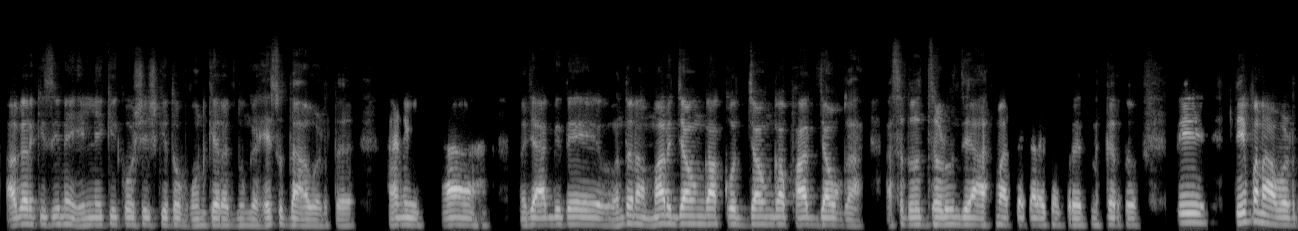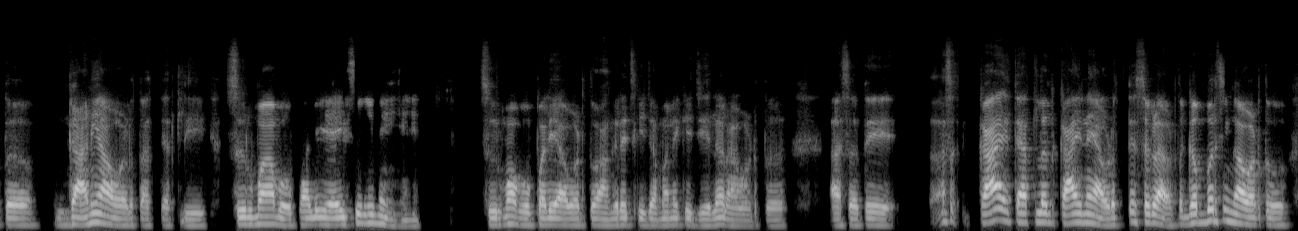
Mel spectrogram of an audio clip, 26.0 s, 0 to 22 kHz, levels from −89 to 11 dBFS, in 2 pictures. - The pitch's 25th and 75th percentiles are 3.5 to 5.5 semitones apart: No, average, 2.7 semitones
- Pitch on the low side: Yes, low, 120 Hz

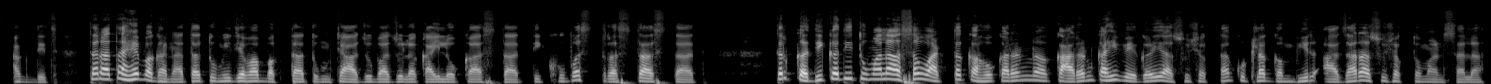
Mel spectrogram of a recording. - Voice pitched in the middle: Yes, medium, 145 Hz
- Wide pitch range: Yes, wide, 6.8 semitones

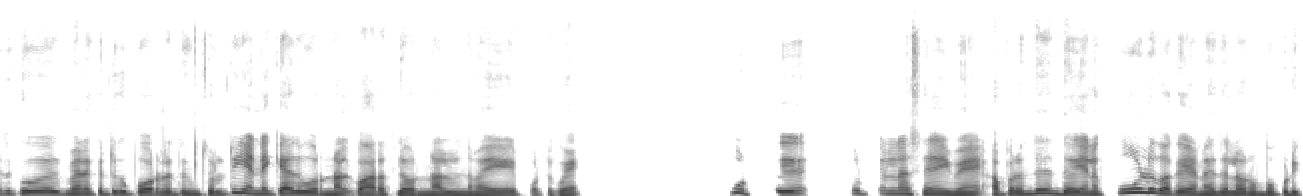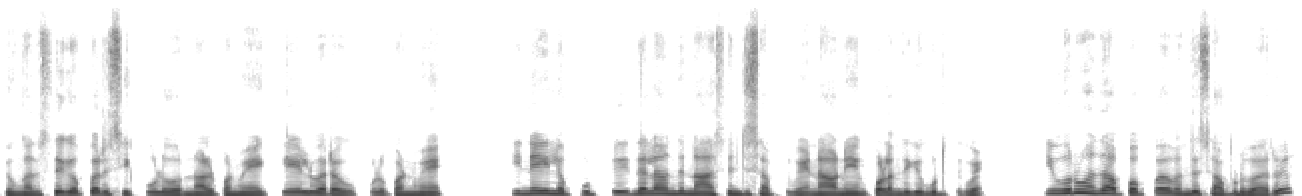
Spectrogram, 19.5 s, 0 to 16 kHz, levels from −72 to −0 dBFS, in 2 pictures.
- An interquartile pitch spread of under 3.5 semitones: Yes, average, 3.1 semitones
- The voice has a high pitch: Yes, high, 200 Hz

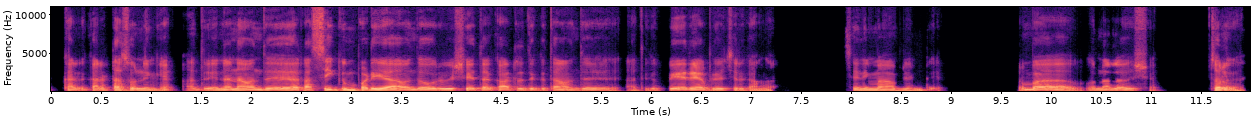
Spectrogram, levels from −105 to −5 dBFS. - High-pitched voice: No, low, 100 Hz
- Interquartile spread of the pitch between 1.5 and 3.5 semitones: No, average, 3.9 semitones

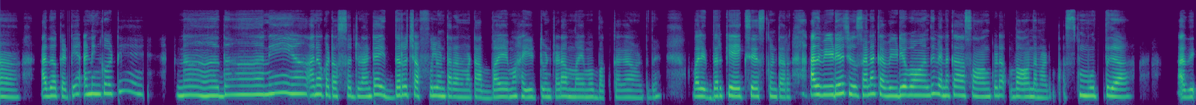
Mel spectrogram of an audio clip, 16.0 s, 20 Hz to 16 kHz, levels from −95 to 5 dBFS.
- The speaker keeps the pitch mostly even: No, average, 3.5 semitones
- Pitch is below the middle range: No, very high, 250 Hz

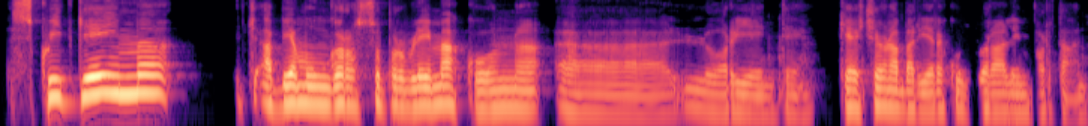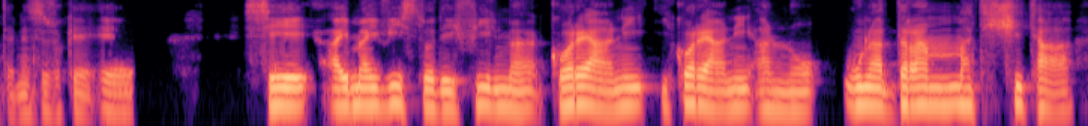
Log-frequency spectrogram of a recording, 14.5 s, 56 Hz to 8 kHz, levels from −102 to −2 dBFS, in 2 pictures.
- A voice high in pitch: No, low, 120 Hz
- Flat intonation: No, average, 3.8 semitones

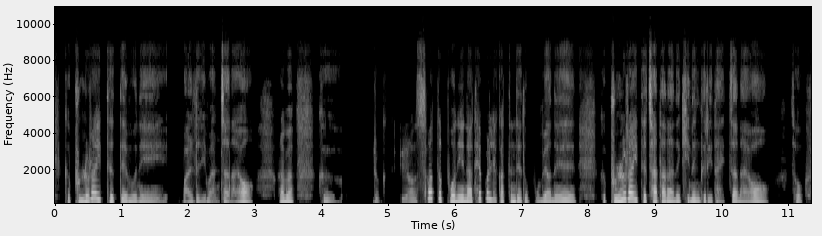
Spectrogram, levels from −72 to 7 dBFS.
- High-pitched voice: Yes, high, 195 Hz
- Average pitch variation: No, wide, 6.0 semitones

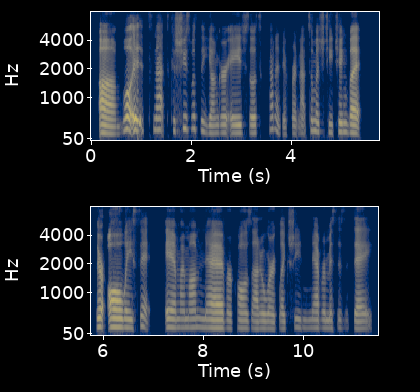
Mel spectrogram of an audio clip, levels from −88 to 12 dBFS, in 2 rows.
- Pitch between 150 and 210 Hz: Yes, medium, 185 Hz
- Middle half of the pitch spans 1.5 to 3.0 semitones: Yes, narrow, 2.5 semitones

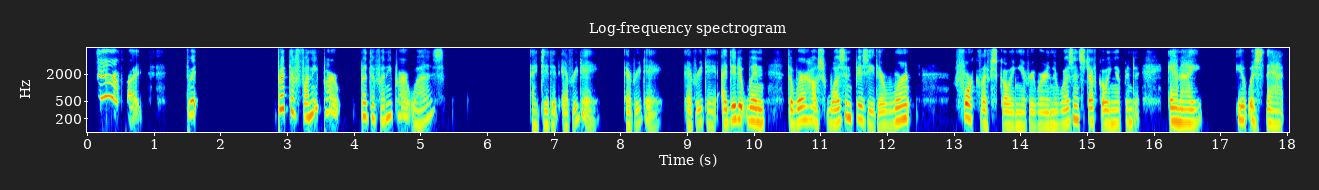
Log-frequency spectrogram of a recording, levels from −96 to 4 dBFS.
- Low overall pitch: No, medium, 170 Hz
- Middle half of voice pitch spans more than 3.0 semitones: Yes, average, 4.8 semitones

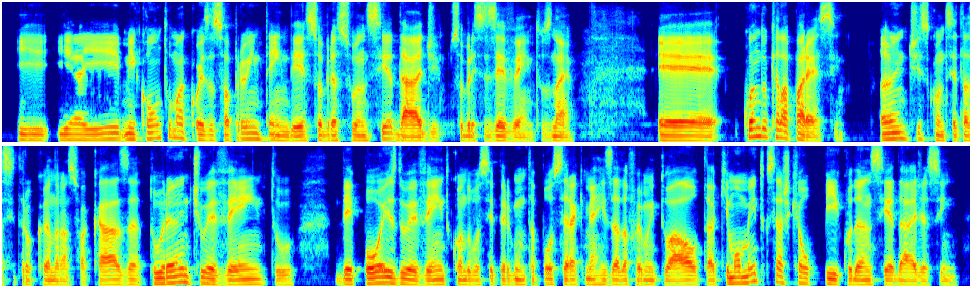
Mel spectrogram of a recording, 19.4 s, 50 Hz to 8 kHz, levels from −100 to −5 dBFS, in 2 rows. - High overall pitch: No, low, 100 Hz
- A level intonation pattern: No, average, 3.8 semitones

